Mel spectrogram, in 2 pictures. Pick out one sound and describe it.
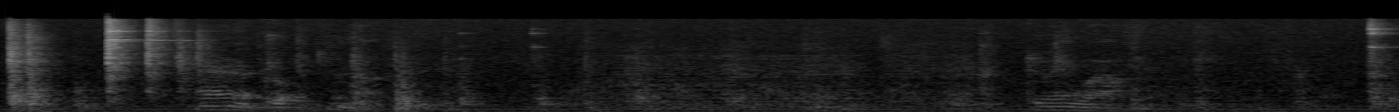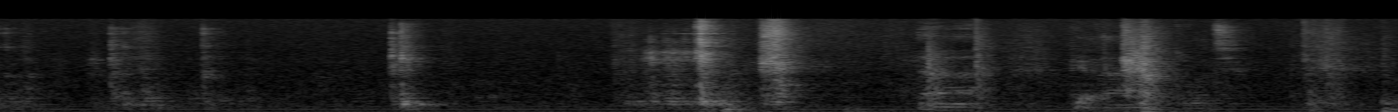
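Tools clink and knock on a workbench.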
